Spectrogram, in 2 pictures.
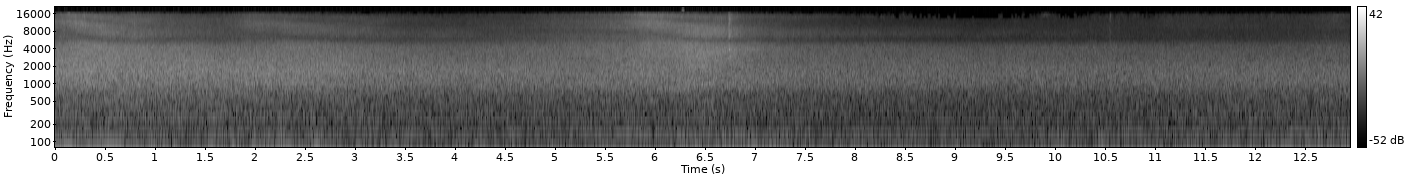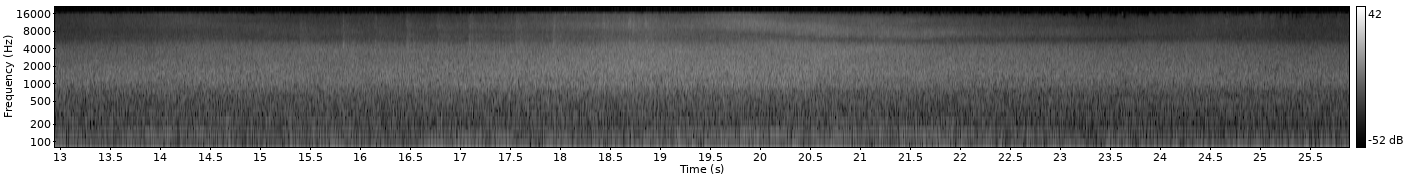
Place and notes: cologne, deutz, opladener str, durchfahrt an lanxess arena
fahrzeugtunnel an und unter der neu benannten kölner arena, morgens, zwei ampelphasen
soundmap nrw: social ambiences/ listen to the people - in & outdoor nearfield recordings
29 December 2008, ~22:00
